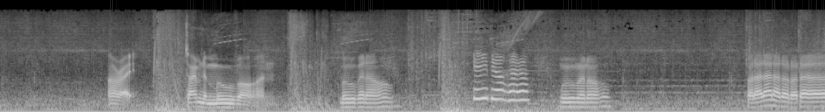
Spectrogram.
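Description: An energy blaster fires in short bursts.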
